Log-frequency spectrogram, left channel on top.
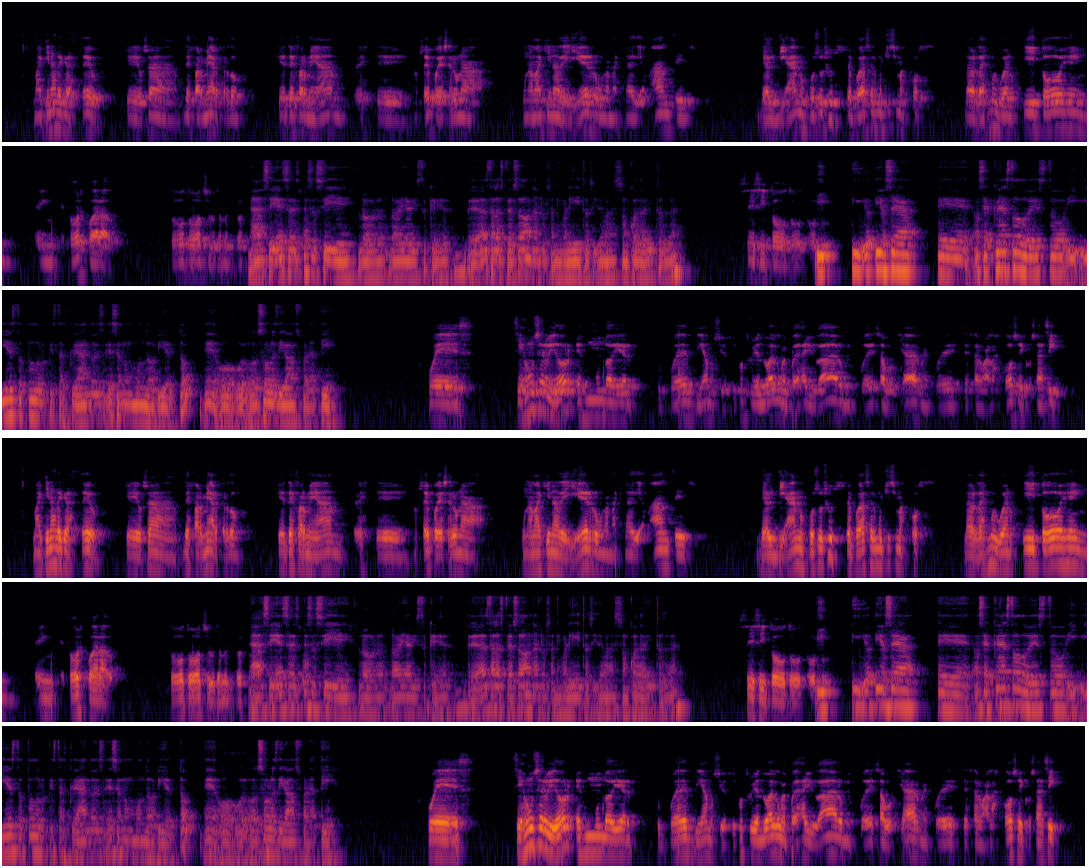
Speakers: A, on the right (about 60°); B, on the left (about 15°).
A: máquinas de crafteo, que, o sea, de farmear, perdón, que te farmean, este, no sé, puede ser una, una máquina de hierro, una máquina de diamantes de aldeanos, cosas, uf, se puede hacer muchísimas cosas. La verdad es muy bueno. Y todo es en, en, todo es cuadrado. Todo, todo, absolutamente todo es cuadrado.
B: Ah, sí, eso, es-
A: O sea,
B: eso sí, lo, lo había visto que eh, hasta las personas, los animalitos y demás son cuadraditos, ¿verdad?
A: sí, sí, todo, todo, todo,
B: Y,
A: todo.
B: y, y, o sea, eh, o sea, creas todo esto y, y esto, todo lo que estás creando, ¿es, es en un mundo abierto? Eh, o, o- o solo es, digamos, para ti?
A: Pues, si es un servidor, es un mundo abierto. Tú puedes, digamos, si yo estoy construyendo algo, me puedes ayudar o me puedes sabotear, me puedes desarmar las cosas y cosas así.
